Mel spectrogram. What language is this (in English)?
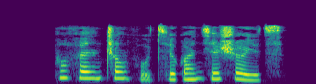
Chinese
